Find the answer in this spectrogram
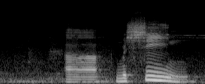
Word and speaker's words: machine: Machine.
